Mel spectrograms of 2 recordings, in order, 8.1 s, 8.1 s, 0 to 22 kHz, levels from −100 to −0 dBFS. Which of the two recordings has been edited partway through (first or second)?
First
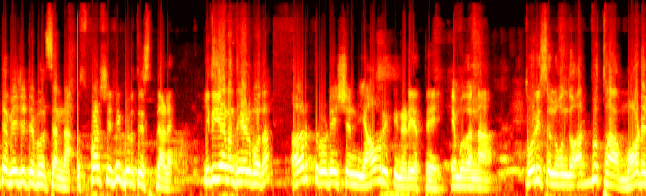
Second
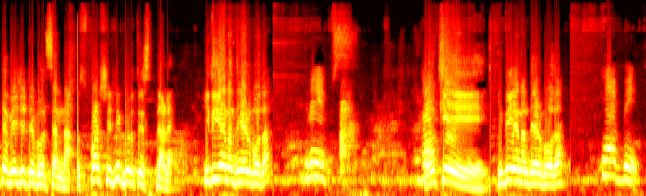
first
